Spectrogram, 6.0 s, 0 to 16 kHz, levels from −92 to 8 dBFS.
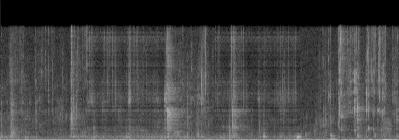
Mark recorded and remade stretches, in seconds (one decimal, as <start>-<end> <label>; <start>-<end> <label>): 0.0-1.3 recorded; 1.3-2.5 remade; 2.5-3.2 recorded; 3.2-4.5 remade; 4.5-6.0 recorded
